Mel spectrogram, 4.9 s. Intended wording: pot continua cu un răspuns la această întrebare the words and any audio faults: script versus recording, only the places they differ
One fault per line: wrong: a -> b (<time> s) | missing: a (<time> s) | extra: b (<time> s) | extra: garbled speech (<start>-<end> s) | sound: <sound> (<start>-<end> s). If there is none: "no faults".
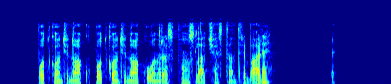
extra: pot continua cu (1.1 s)
sound: laugh (4.1-4.3 s)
